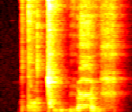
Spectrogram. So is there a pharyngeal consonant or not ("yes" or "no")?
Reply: yes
